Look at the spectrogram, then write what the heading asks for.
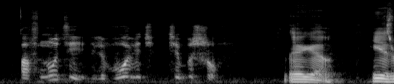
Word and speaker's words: Pafnuty Lvovich Chebyshev: Here it is, Pafnuty Lvovich Chebyshev. Pafnuty Lvovich Chebyshev.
